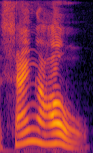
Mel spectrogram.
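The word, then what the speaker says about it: Sang-ho: It is literally spelled SANG. Composure. SANG dash HO. Sang Ho.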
